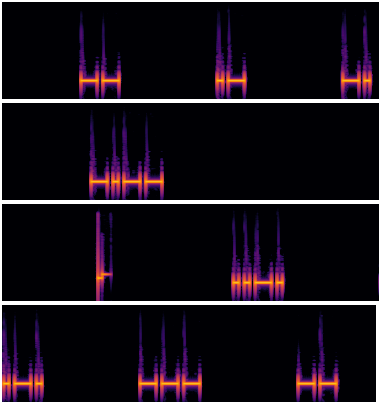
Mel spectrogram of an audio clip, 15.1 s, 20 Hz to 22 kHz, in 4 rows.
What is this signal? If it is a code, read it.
Morse code, heard as a keyed tone, about 22 wpm, spaced as for 8 wpm, 700 Hz. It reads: MANY FROM
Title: 6x Character Spacing - Top 200 Words - 22wpm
